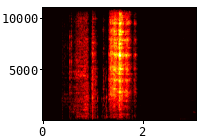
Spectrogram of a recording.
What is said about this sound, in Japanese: そう言うと彼女はハサミをそっとテーブルに置いた。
